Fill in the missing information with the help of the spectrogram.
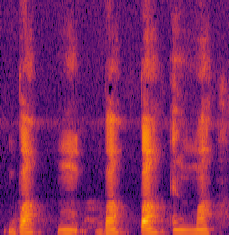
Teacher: ba, pa, and ma are bilabial sounds. Fa and va are labiodental.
